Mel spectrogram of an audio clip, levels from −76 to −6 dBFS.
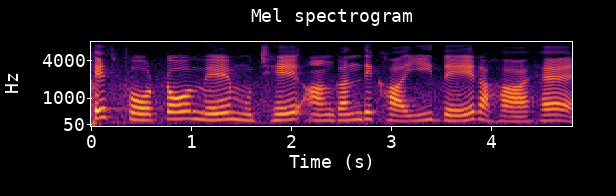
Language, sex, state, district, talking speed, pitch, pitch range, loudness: Hindi, female, Madhya Pradesh, Katni, 110 wpm, 215 Hz, 200-245 Hz, -20 LUFS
